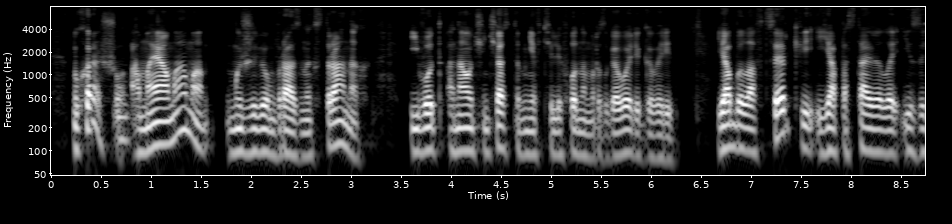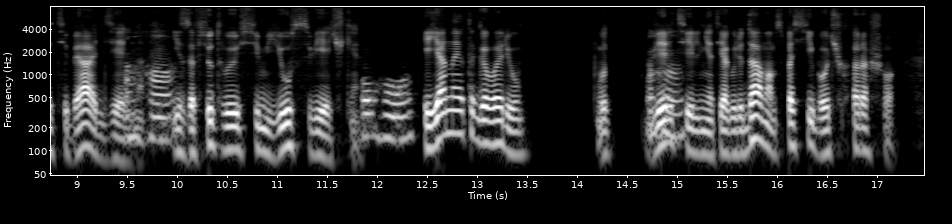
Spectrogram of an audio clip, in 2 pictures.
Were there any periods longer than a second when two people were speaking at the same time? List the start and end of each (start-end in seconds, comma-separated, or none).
none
